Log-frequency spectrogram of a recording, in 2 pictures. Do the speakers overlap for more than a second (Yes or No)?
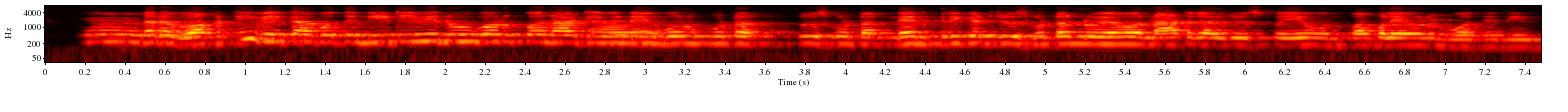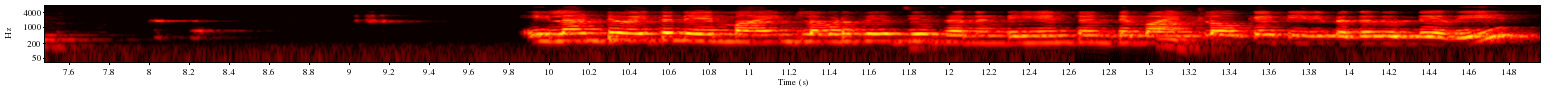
No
